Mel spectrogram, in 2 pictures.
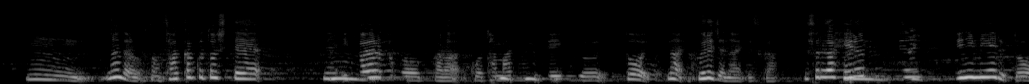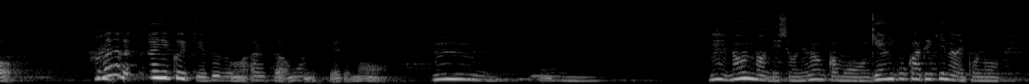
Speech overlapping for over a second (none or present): none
